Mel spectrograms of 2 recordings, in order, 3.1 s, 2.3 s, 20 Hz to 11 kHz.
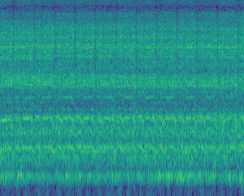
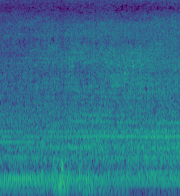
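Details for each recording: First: John Deere 652R standard mower, hard start after sitting, possibly flooding: harsh, rough, high-pitched roar over the engine at steady speed; stretched drive belt lets the tensioner pulley rub the hydro pulley, plus an overheated PTO clutch. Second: John Deere 652R mower engine after replacing a badly stretched drive belt, run with the overheated PTO clutch removed to check for other engine noise: steady, even note with constant hiss, no knocking or squeal; normal idle.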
